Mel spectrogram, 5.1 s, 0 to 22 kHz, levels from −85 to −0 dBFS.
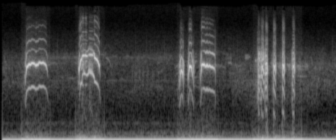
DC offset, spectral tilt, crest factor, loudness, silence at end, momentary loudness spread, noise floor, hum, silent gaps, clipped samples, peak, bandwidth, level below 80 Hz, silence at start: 6%; 1 dB/octave; 16 dB; -14 LUFS; 0 s; 12 LU; -44 dBFS; none; none; under 0.1%; -2 dBFS; 19 kHz; -42 dBFS; 0 s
